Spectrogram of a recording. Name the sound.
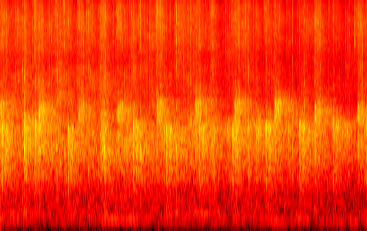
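audience applauding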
